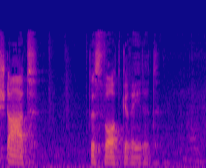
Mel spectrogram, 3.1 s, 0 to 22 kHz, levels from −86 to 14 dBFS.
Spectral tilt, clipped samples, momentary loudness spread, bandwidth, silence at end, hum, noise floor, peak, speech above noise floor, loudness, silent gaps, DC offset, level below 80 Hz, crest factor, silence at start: -3 dB/octave; under 0.1%; 21 LU; 11.5 kHz; 0.1 s; none; -61 dBFS; -12 dBFS; 29 dB; -33 LUFS; none; under 0.1%; -66 dBFS; 22 dB; 0 s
